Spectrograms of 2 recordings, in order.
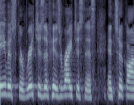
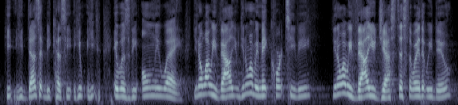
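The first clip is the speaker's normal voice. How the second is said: normal talking voice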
